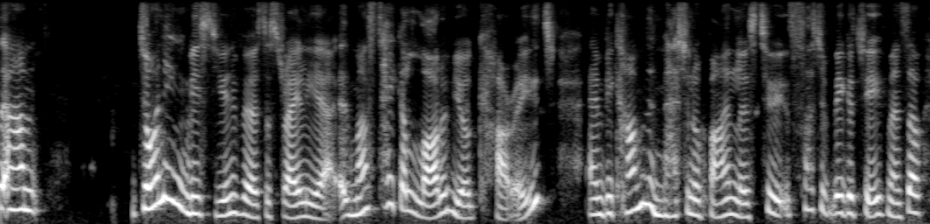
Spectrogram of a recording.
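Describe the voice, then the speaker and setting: A woman's voice: mid-range voice, dry recording, clean studio sound. A middle-aged woman hosting a live online Q&A, talking with many fillers and restarts. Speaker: brand founder and host.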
